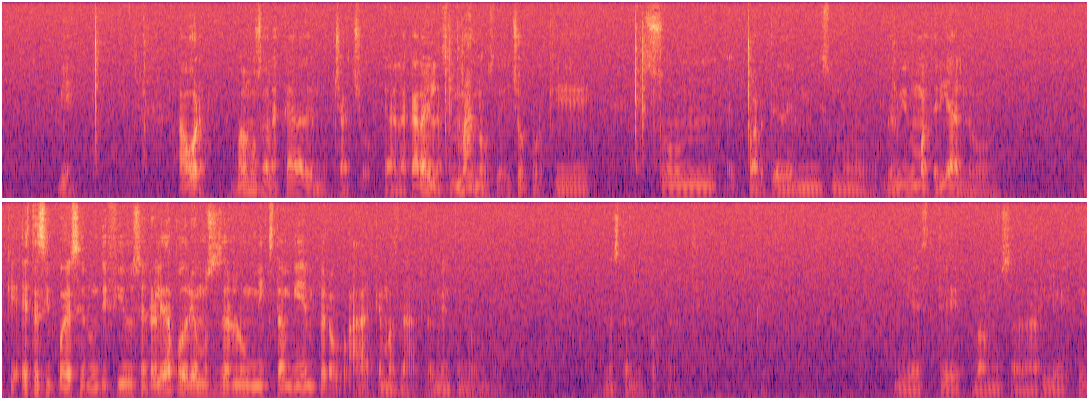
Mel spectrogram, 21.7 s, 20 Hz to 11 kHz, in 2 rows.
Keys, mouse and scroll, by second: 1.0 shift+middle click, 2.0 shift+right click, 2.5 shift+middle click, 3.2-3.5 scroll up 2, 4.6 alt+Tab, 6.5 alt+Tab, 7.6 shift+right click, 8.4 shift+right click, 9.6 click, 12.1 click, 14.2 click, 15.2-17.3 drag, 19.1 right click, 20.7 click.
